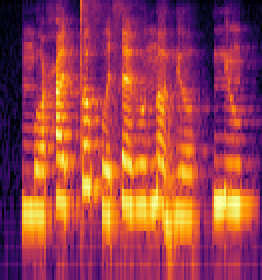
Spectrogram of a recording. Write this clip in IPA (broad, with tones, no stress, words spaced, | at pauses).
mo˨ħɛ˧ tʌ˦χʷi˨sɛ˧ ðu˧nʌ˦˨nʲɤ˧ | nʲũ˧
